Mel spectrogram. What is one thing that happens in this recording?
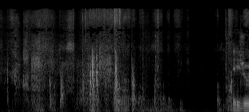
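Paper pages rustle and flap as a large booklet is turned.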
